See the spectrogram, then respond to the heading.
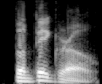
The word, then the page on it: Babygro: American English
